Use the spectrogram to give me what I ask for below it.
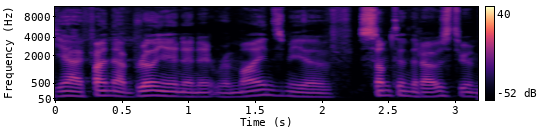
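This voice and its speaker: In a very clean recording with a silent background, a man speaks in an unremarkable speaking voice, with fairly even intonation at a fairly quick pace. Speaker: podcast host. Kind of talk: interview.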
